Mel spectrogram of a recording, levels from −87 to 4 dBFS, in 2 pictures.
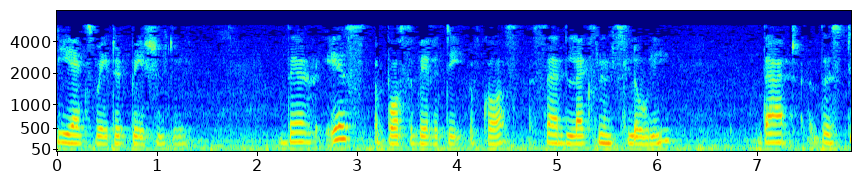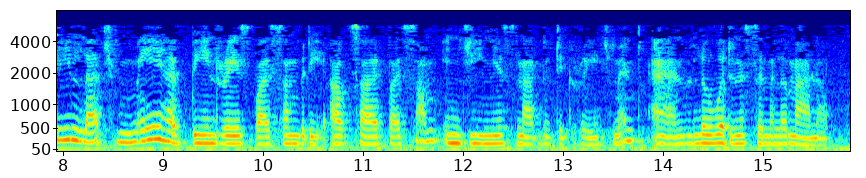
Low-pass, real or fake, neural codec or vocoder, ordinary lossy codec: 7.2 kHz; fake; codec, 16 kHz, 16 kbps, FunCodec, trained on LibriTTS, 50 frames a second; MP3, 24 kbps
